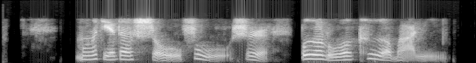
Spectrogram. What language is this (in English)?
Chinese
